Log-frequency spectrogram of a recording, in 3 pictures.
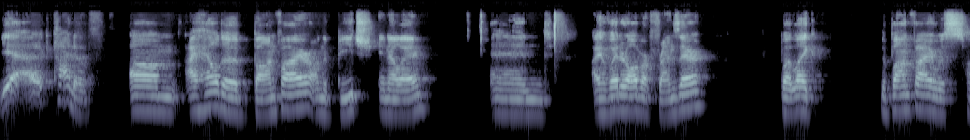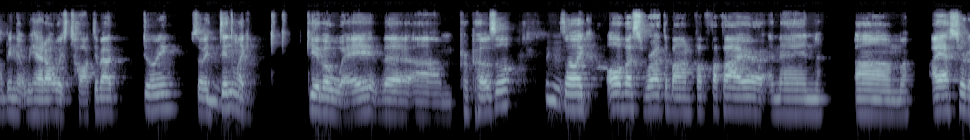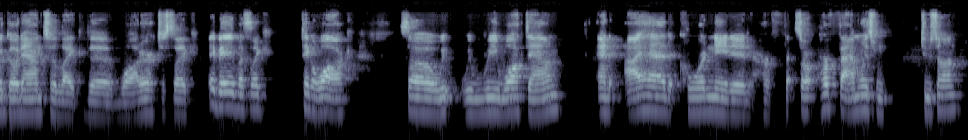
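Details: Adult male with a lifelong stutter, hard for him as a child; stuttering.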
